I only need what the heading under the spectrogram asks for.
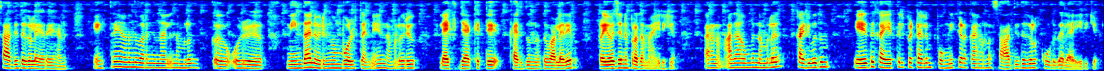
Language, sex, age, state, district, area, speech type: Malayalam, female, 45-60, Kerala, Kottayam, rural, spontaneous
